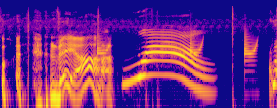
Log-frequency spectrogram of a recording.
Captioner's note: laugh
